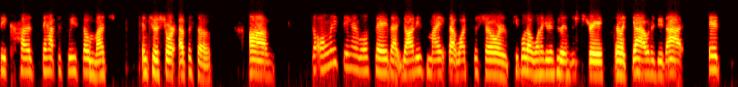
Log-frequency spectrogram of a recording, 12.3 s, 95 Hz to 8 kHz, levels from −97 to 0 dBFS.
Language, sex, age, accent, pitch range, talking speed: English, female, 30-49, American, 195-245 Hz, 210 wpm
